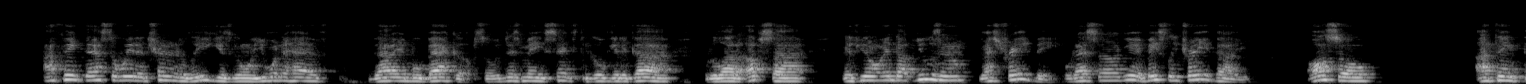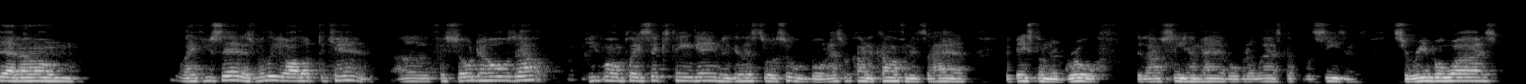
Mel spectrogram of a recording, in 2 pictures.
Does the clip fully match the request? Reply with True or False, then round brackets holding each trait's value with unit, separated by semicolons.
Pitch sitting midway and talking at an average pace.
False (155 Hz; 210 wpm)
